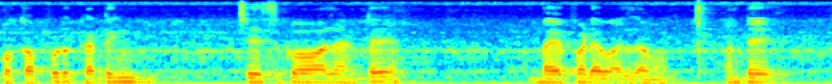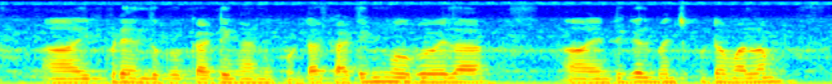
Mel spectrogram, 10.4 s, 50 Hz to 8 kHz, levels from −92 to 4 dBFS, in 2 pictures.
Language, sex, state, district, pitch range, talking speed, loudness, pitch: Telugu, male, Telangana, Nalgonda, 105-140 Hz, 85 wpm, -21 LUFS, 130 Hz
